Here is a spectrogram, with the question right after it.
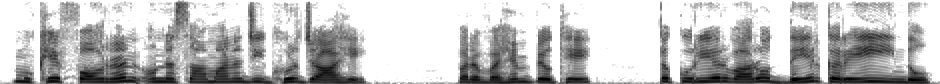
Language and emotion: Sindhi, fearful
